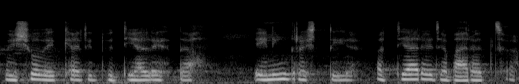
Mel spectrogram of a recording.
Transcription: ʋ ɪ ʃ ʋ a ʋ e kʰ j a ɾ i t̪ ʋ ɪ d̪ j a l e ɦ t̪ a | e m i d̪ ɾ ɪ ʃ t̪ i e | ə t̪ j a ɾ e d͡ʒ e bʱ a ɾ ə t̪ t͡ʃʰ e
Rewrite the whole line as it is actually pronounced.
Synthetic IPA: ʋ ɪ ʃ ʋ ə ʋ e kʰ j a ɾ i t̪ ʋ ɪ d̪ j a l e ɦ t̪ a | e n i d̪ ɾ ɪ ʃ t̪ i e | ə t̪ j a ɾ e d͡ʒ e bʱ a ɾ ə t̪ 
